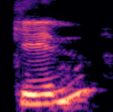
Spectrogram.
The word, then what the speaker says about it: kin: Volgende, de kin. Doesn't have anything to do with next of kin, but it does rhyme with kin.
